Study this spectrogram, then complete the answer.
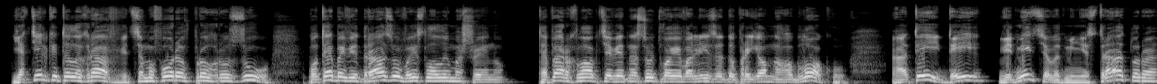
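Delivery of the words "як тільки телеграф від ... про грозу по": ordinary delivery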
